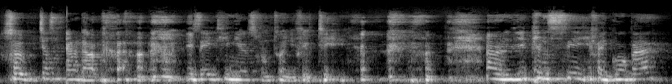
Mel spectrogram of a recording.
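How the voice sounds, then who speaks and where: A woman's voice: a little high, a little slow, distant mic, a little hiss or hum, poor audio. A middle-aged woman from Bangladesh giving a storytelling talk with poems, holding a microphone in a community meeting room. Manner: storytelling, wondering tone, breaks into light laughs. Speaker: guest speaker. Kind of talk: lecture with poetry reading. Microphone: handheld microphone.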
